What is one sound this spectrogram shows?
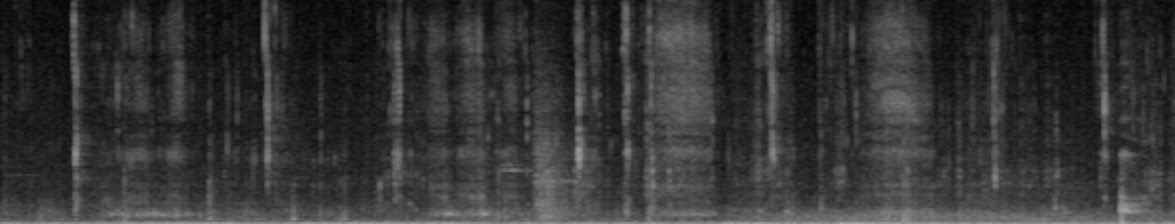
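Fingers squish and press soft rice and food close up.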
